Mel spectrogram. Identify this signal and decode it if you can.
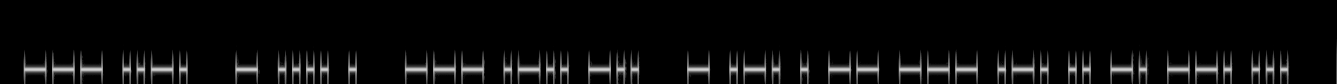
Morse code, heard as a keyed tone, about 17 wpm, 700 Hz. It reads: OF THE OLD TREMORINGS
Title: A Sound Of Thunder 17wpm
